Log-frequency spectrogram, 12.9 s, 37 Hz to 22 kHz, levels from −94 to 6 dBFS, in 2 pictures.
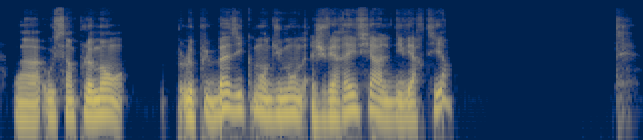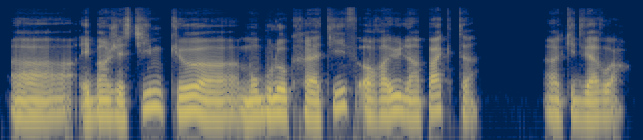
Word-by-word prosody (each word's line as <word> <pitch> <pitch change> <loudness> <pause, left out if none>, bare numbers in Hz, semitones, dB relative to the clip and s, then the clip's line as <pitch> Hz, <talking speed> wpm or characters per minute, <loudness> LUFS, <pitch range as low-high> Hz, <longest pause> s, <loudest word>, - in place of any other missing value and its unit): heu, 100 -1 -1
ou 115 - -1
simplement, 115 +2 +1 0.5
le 115 +1 +3
plus 115 +3 -5
basiquement 145 0 0
du 120 0 -1
monde, 125 0 0
je 100 +2 -4
vais 115 +1 +2
réussir 140 +3 -1
à 120 - 0
le 105 - -1
divertir 105 0 -3 2.0
heu 115 0 0
et 105 - +2
ben 115 +1 +2
j'estime 130 +10 -1
que, 135 - -3
heu, 115 -5 +4
mon 110 +2 +2
boulot 125 0 +5
créatif 120 - -1
aura 120 0 +2
eu 140 +3 +4
l'impact 125 +4 -1 0.8
heu, 120 -1 -1
qu'il 110 +2 -6
devait 110 0 +2
avoir. 110 +2 -2
115 Hz, 140 wpm, -21 LUFS, 110-125 Hz, 2.0 s, boulot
